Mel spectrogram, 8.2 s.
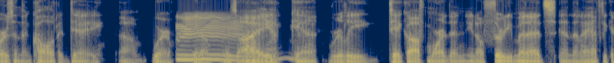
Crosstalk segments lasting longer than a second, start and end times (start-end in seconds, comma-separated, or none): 2.4-4.0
